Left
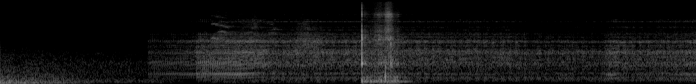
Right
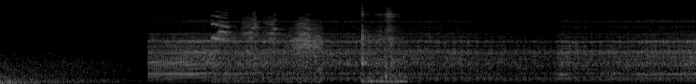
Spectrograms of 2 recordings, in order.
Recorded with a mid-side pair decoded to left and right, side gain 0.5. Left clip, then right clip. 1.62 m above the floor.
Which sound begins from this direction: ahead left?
Ticking, at 3.6 s.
